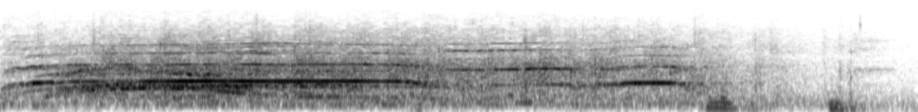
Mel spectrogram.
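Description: A crowd at a nursing school white coat ceremony applauds new graduates with a sustained wash of clapping and some cheering. Voices ring over it before it fades out.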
